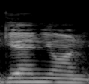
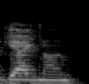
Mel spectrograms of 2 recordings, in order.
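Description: First: The name is said with a French pronunciation. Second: The name is said with an English pronunciation. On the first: This is the original pronunciation. "you pronounce it as the French do" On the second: This is how the bearer says his own name. "he goes by Gagnon"

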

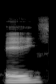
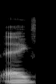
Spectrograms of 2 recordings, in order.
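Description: First: The vowel is said in a Canadian way. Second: The vowel is said in a standard American way.

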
